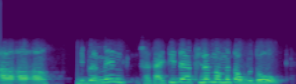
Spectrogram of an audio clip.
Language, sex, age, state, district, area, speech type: Manipuri, female, 60+, Manipur, Imphal East, rural, conversation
